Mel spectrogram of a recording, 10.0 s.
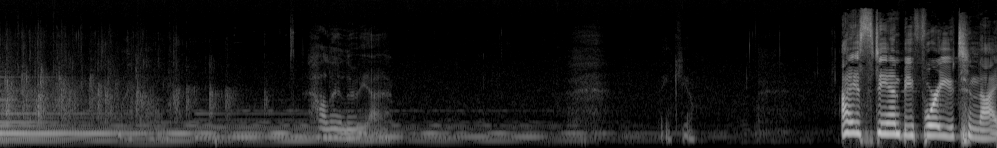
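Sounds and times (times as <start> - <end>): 
audience clapping: 0.0 - 3.4
speech: 3.2 - 4.0, 8.4 - 9.9.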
